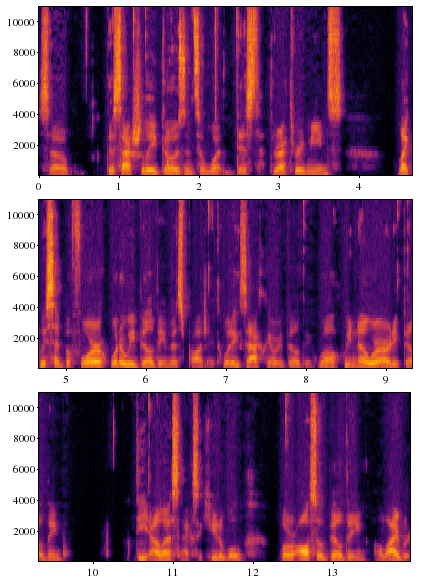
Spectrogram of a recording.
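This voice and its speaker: The tone is dark and mellow, with ordinary pitch variation at a fairly quick pace. The recording is very clean, with a silent background. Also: man, fairly low pitch for a man. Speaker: software developer, tech video creator. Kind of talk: screencast tutorial. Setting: screen recording. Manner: casual.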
